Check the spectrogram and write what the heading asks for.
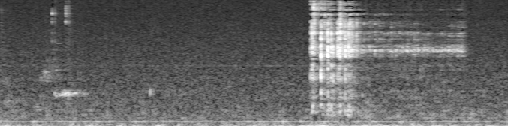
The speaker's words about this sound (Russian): Слышу звон монет.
